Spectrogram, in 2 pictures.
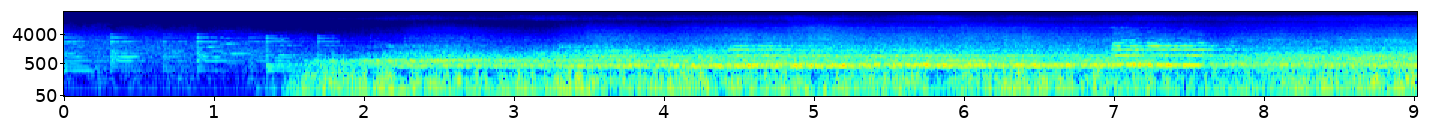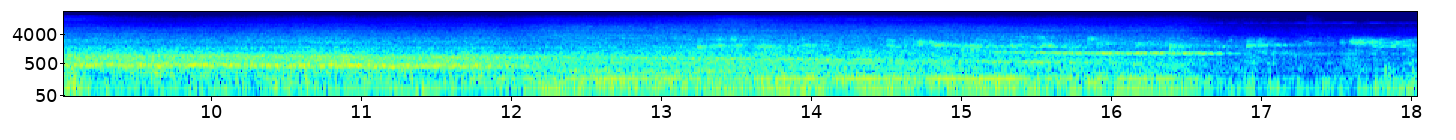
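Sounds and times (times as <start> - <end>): train whine and rumble: 0.0 - 18.0
train horn blast: 4.4 - 4.9, 7.0 - 7.8.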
